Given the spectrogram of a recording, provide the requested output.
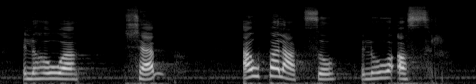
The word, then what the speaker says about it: palazzo: بس qualche volta si pronuncia ts come ragazzo palazzo. يعني ايه؟ أوقات بننطقها تس زي كلمة راجاتسو اللي هو شاب، أو بالاتسو اللي هو قصر.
